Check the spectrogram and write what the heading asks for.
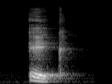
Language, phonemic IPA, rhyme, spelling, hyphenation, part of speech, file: Dutch, /eːk/, -eːk, eek, eek, noun, Nl-eek.ogg
- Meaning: oak bark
